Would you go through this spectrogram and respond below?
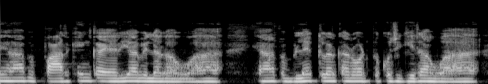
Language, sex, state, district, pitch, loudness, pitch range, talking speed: Hindi, male, Jharkhand, Garhwa, 145 Hz, -15 LUFS, 135-150 Hz, 245 wpm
